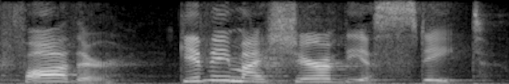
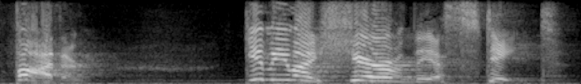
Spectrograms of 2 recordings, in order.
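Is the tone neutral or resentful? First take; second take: neutral; resentful. First: It is read in a plain, neutral tone. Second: It is said in an unhappy, demanding tone.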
